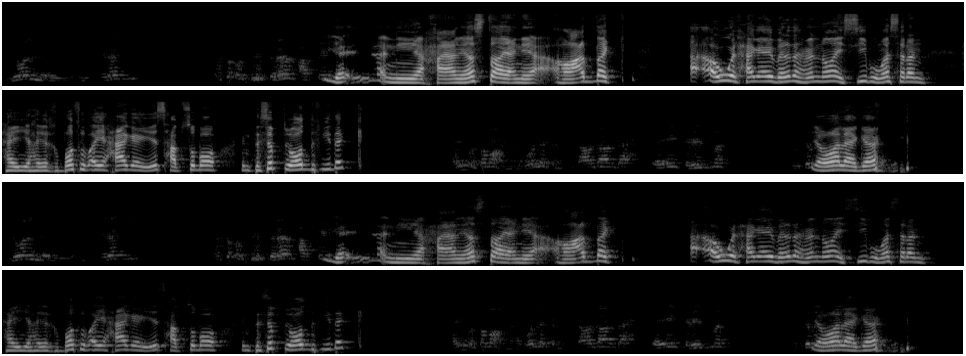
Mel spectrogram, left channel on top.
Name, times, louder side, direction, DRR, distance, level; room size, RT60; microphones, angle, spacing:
voice 1, 0.0-1.3 2.1-3.4 14.1-16.8 17.5-18.1, equal, 10° right, 5.7 m, -54 dB
voice 2, 3.2-6.1 6.9-9.2 9.6-11.8 12.0-13.0 17.7-18.7, left 6 dB, 85° left, 0.6 m, -30 dB
12.5 x 6.0 x 6.8 m
head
